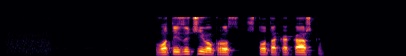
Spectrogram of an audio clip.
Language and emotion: Russian, neutral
